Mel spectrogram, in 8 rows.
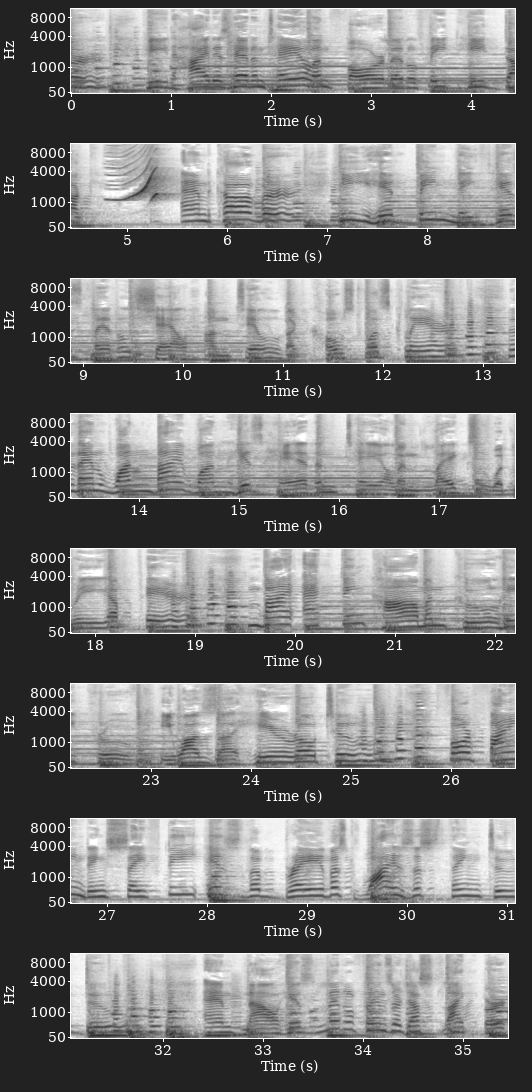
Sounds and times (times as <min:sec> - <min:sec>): Music: 0:00.0 - 0:27.0, 0:27.7 - 0:35.4.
